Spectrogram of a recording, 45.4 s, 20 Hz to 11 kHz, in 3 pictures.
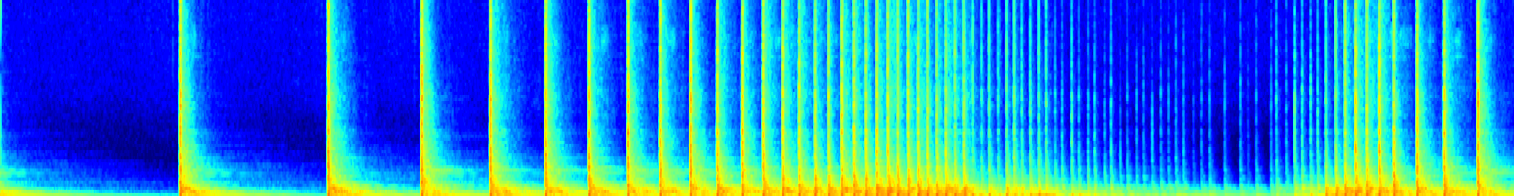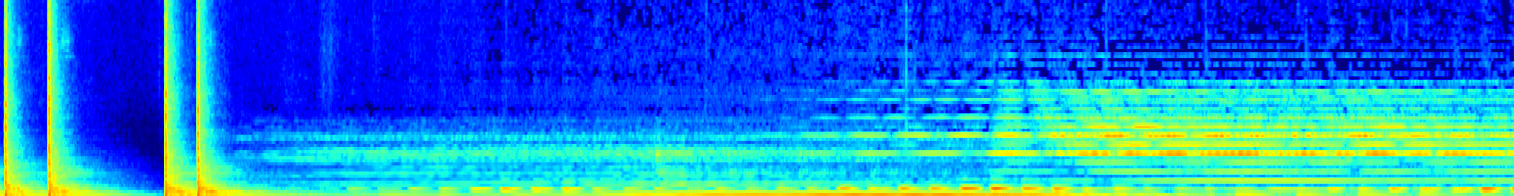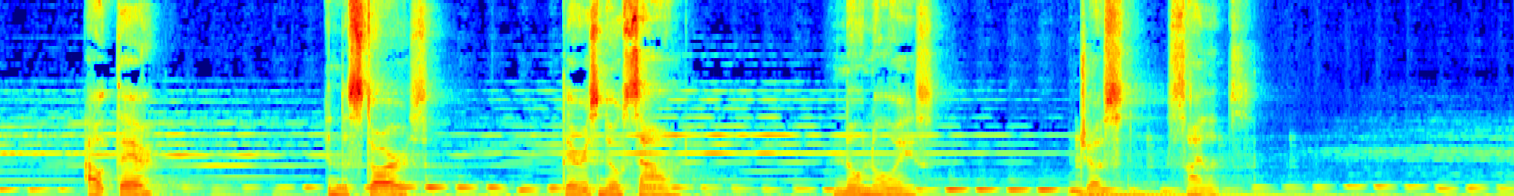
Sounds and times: Music: 0:00.0 - 0:45.4
Speech: 0:31.2 - 0:32.0, 0:33.6 - 0:34.6, 0:35.9 - 0:37.2, 0:38.6 - 0:39.7, 0:41.0 - 0:42.9.

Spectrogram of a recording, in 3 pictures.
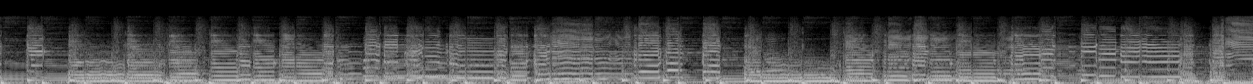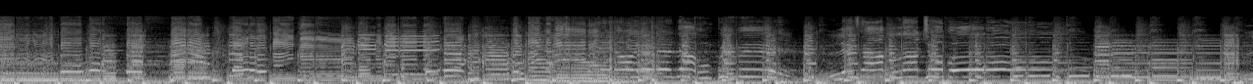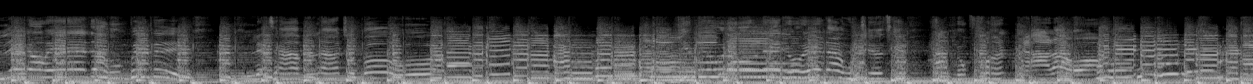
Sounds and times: Guitar: 0:00.0 - 0:37.5.

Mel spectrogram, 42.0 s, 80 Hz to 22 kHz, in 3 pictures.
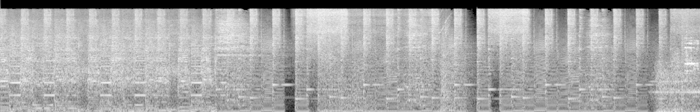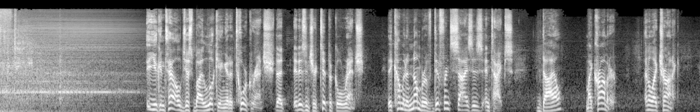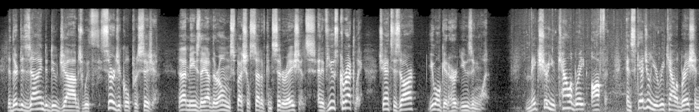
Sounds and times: Speech: 0:16.9 - 0:27.6, 0:28.2 - 0:37.8, 0:38.5 - 0:41.9.

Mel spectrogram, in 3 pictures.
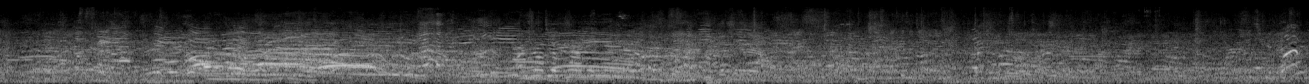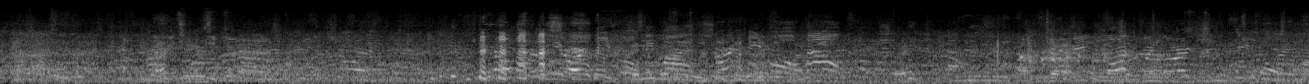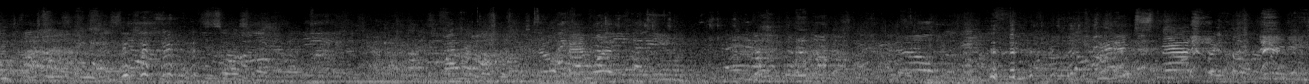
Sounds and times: Speech: 0:00.0 - 0:39.2.

